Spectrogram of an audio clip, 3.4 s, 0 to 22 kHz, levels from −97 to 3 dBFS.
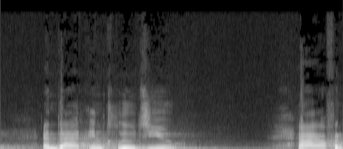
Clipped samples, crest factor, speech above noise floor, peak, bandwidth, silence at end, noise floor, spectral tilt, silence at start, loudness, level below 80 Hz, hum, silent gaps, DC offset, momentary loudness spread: under 0.1%; 16 dB; 33 dB; 0 dBFS; 8.8 kHz; 0 s; -47 dBFS; -8.5 dB/octave; 0 s; -15 LUFS; -46 dBFS; none; none; under 0.1%; 9 LU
